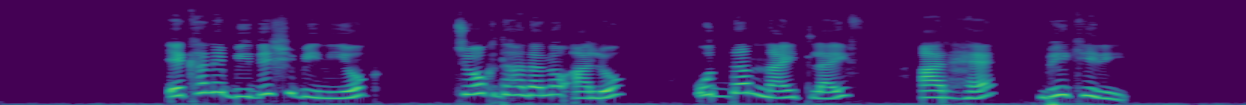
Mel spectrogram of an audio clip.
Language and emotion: Bengali, neutral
